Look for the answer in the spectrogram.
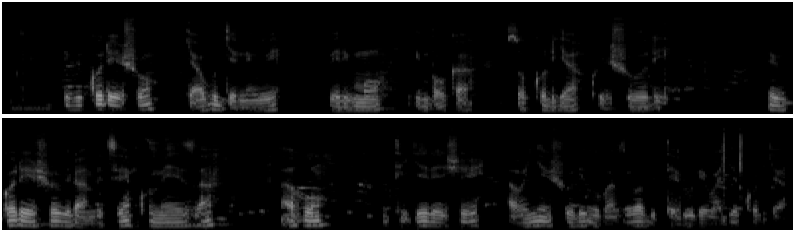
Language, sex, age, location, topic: Kinyarwanda, female, 18-24, Kigali, education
